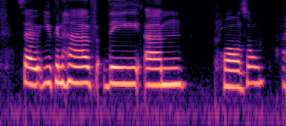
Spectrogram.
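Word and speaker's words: cloisonné: So you can have the cloison. Have I said that right? Cloison. It's like a w sound in the middle.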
